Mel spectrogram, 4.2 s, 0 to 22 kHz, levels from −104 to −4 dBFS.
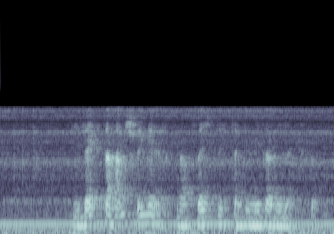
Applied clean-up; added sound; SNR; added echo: none; none; none; reverberation time 0.2 s.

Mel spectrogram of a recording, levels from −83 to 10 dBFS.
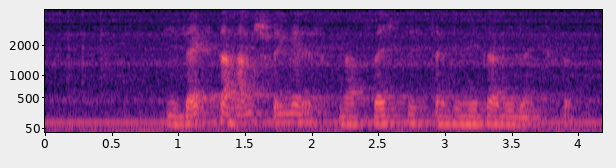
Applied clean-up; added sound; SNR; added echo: none; none; none; none.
